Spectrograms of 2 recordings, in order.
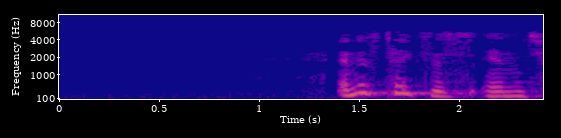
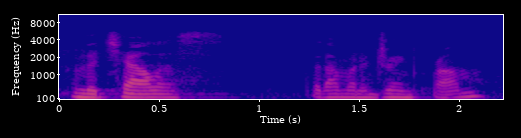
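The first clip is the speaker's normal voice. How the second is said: sadly; 4 semitones lower, 6 dB quieter than usual. Retold or imitated. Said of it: "looks at them very sadly and says".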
